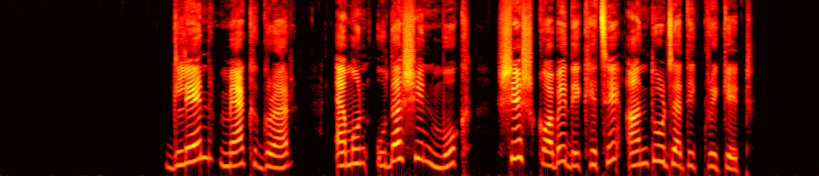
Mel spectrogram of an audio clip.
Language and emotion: Bengali, neutral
